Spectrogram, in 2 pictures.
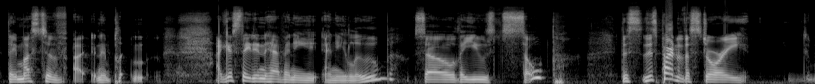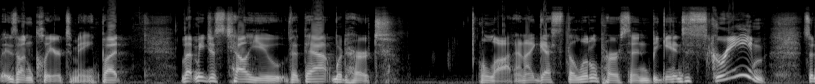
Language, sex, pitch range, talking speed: English, male, 95-145 Hz, 175 wpm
